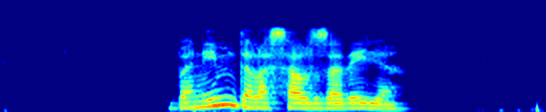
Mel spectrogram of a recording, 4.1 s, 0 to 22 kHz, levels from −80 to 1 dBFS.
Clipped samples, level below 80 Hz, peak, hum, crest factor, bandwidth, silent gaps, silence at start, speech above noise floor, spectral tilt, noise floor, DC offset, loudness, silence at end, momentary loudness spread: under 0.1%; -68 dBFS; -10 dBFS; none; 18 dB; 8.2 kHz; none; 1.25 s; 61 dB; -4.5 dB/octave; -86 dBFS; under 0.1%; -26 LUFS; 1.1 s; 12 LU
